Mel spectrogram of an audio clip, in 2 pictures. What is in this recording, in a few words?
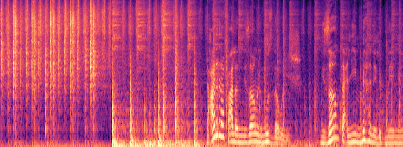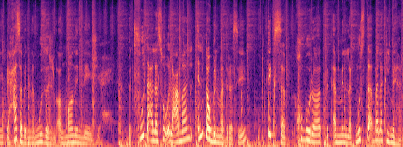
Radio Ad Documentary Promotion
